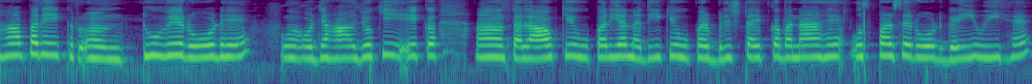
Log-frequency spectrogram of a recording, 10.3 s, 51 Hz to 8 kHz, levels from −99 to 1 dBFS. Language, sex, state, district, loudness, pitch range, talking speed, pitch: Hindi, female, Bihar, Sitamarhi, -27 LUFS, 250-280 Hz, 205 wpm, 265 Hz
